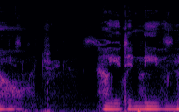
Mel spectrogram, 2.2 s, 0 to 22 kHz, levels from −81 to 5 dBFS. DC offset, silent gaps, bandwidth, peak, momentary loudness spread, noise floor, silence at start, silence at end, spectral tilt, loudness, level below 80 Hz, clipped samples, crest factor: under 0.1%; none; 17.5 kHz; -22 dBFS; 19 LU; -59 dBFS; 0 s; 0 s; -5.5 dB/octave; -38 LUFS; -50 dBFS; under 0.1%; 16 dB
